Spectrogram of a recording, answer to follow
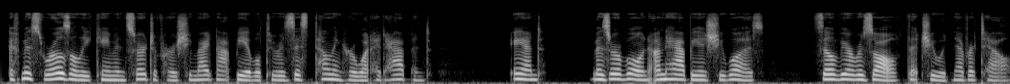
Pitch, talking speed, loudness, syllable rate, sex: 210 Hz, 200 wpm, -19 LUFS, 6.0 syllables/s, female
